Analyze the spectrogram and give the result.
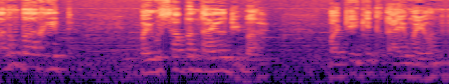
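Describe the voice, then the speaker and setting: An actor playing a bossy, impatient young boyfriend in a radio drama, curt and demanding. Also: male voice, a little high, lively intonation, normal speed, bright, forceful tone, soft background music, poor audio. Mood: irritated.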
